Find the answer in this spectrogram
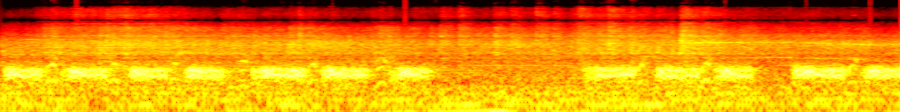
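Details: Oriental Turtle Dove on an outdoor bar bobbing up and down in a courtship display: loud low hollow cooing notes in steady short pulses, about one and a half per second, grouped in runs with brief pauses.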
